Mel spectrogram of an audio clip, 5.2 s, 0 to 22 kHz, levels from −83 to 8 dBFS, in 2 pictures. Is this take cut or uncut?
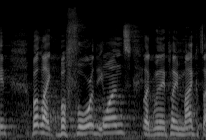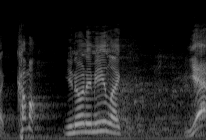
cut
